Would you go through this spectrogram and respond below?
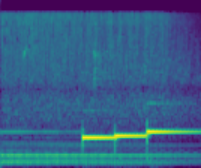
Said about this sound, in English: I also really love that it has these sort of naturalistic sounds, the sort of hissiness. And is that like rain in the background?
